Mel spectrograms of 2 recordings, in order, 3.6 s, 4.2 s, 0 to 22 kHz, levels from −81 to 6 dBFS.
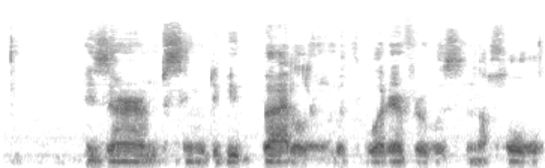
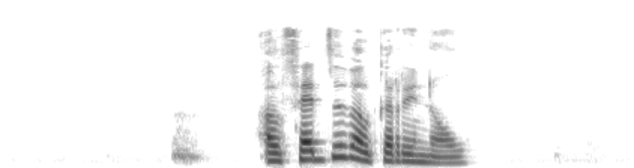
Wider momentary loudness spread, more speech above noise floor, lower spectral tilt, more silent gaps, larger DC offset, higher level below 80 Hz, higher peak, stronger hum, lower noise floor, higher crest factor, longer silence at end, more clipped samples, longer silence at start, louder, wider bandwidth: second, 9 LU vs 13 LU; second, 23 dB vs 58 dB; second, -3.5 dB/octave vs -6.5 dB/octave; neither; neither; first, -68 dBFS vs -80 dBFS; second, -12 dBFS vs -4 dBFS; neither; second, -54 dBFS vs -80 dBFS; about the same, 20 dB vs 22 dB; second, 0 s vs 1.15 s; neither; second, 0.05 s vs 1.2 s; second, -31 LUFS vs -23 LUFS; first, 13 kHz vs 11.5 kHz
